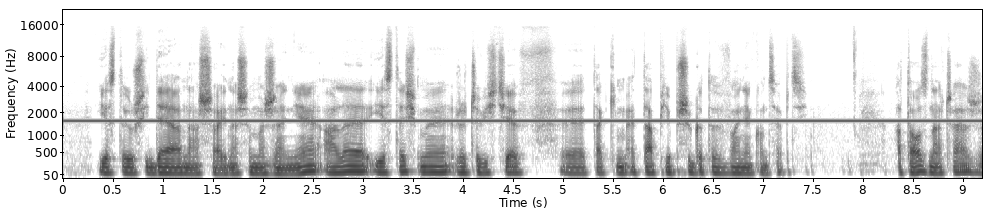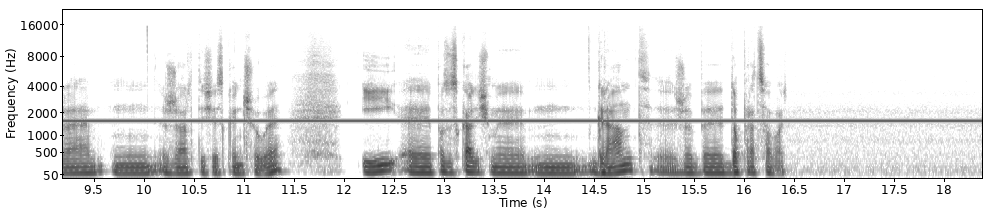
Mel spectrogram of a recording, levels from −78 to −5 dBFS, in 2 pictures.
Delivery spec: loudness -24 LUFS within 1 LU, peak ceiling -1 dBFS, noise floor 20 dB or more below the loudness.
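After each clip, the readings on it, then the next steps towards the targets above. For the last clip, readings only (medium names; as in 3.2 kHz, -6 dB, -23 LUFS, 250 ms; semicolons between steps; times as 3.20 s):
steady tone 1.6 kHz; tone level -33 dBFS; loudness -29.5 LUFS; peak level -11.5 dBFS; loudness target -24.0 LUFS
-> band-stop 1.6 kHz, Q 30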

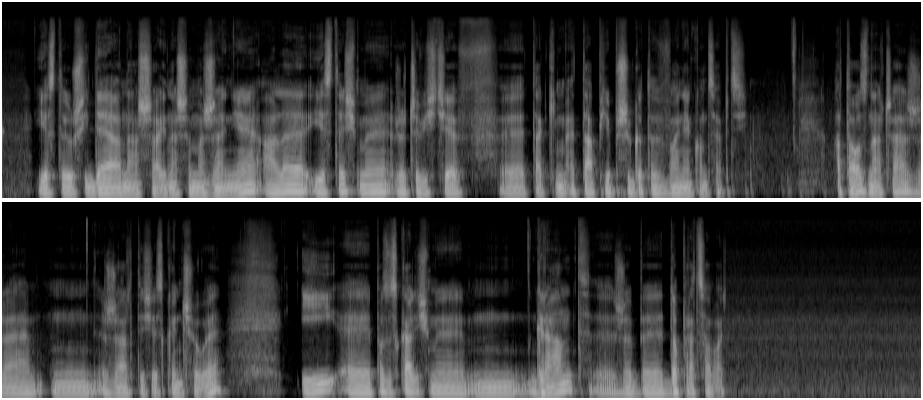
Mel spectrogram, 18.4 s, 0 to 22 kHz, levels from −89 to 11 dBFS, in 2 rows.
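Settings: steady tone not found; loudness -30.0 LUFS; peak level -11.0 dBFS; loudness target -24.0 LUFS
-> trim +6 dB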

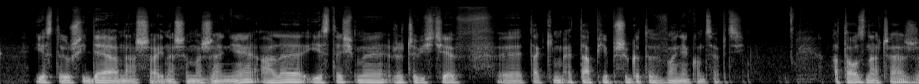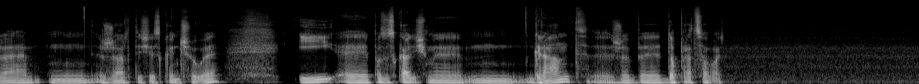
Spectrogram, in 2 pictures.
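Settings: loudness -24.0 LUFS; peak level -5.0 dBFS; noise floor -53 dBFS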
